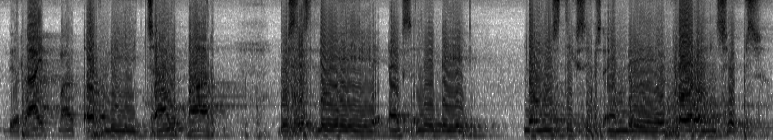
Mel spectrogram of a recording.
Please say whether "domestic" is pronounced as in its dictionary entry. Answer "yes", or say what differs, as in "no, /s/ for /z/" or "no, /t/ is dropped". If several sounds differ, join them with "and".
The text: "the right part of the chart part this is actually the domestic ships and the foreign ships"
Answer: yes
